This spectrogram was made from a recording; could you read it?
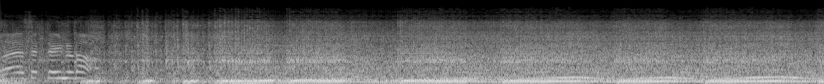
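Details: JCB backhoe loader diesel after bleeding air from the fuel line and tightening the fittings. A short crank, then it catches at once and runs steady with a couple of light revs, with no stumbling or dying. This is a normal start and idle.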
